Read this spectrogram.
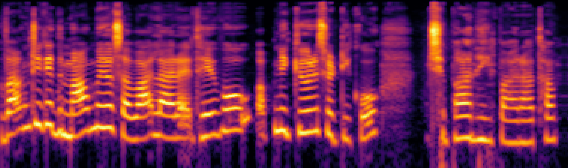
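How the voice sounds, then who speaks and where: A woman retelling a fan story with lively, expressive narration. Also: high-pitched, a little fast, vocal fry, no room sound, studio quality.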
